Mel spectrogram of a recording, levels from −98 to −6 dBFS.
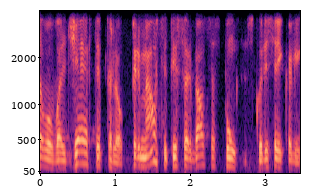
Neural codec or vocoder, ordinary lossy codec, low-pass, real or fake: none; Opus, 24 kbps; 3.6 kHz; real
